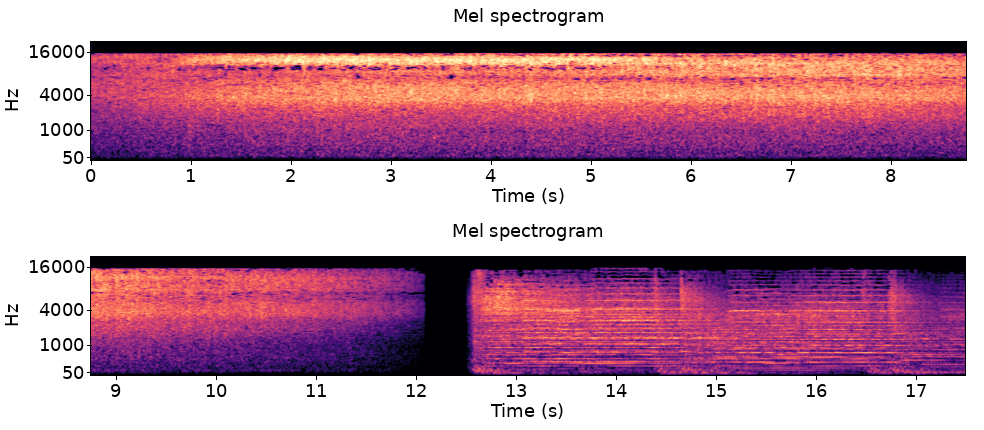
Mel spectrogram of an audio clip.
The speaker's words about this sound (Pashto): د اروزګان د مزار بابا په نوم دا چینه د دې ولایت یو له مشهوره تفریحي او تاریخي سیمو څخه ده چې د ښکلي طبیعت او یخو اوبو په لرلو سره د خلکو لپاره د آرامۍ او ساتیري یو غوره ځای دی.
